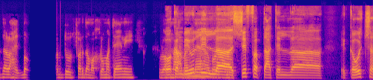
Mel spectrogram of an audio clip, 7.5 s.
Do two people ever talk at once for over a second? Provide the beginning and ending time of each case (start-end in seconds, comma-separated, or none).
3.3-4.7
